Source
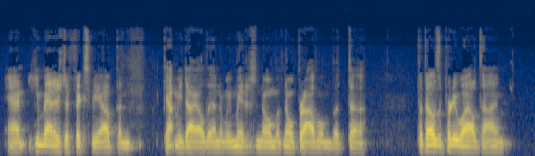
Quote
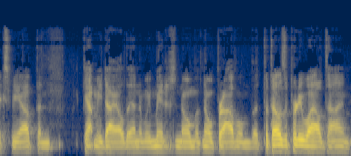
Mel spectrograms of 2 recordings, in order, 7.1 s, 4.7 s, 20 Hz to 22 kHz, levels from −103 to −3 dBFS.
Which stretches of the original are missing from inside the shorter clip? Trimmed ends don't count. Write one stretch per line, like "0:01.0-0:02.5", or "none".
0:04.5-0:05.5

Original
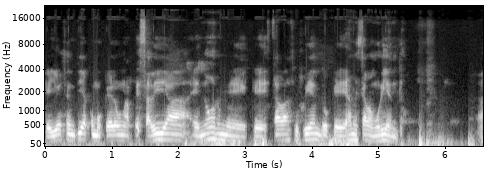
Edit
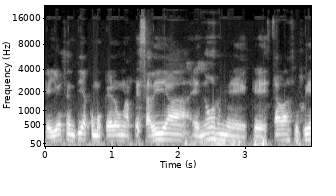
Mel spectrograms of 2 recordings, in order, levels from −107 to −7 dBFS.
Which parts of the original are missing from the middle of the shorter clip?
none

